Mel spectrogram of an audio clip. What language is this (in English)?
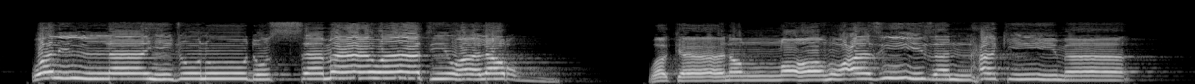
Arabic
